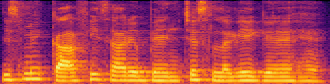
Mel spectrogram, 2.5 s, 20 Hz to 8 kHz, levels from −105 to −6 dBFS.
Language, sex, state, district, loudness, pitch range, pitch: Hindi, male, Jharkhand, Ranchi, -16 LUFS, 140-170 Hz, 150 Hz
